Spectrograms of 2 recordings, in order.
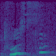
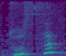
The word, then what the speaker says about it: tous: Donc le S final s'entend à l'oral. Exemple: les cours sur l'environnement sont difficiles, mais tous sont passionnants.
